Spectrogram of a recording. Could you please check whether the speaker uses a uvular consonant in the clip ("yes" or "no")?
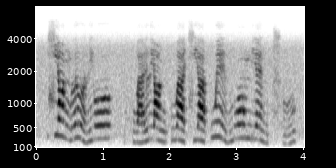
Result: no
